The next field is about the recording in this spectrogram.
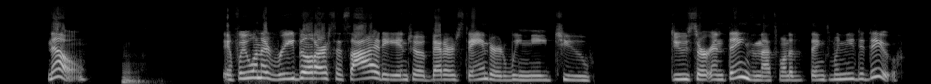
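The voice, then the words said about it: Speaks with a noticeable accent. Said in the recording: “your adorable accent”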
